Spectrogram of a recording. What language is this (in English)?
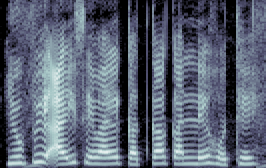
Chhattisgarhi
